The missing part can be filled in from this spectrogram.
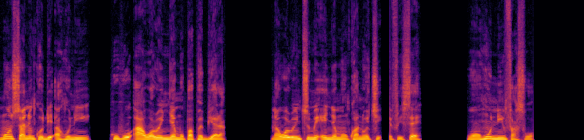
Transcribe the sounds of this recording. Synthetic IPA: mʊ̃˦n̩˨˦sã˨˦nɪ̃˦ŋ̩˦˨kʰo˨di˦ʔa˨ɦɔ˨nĩ˦ | hu˦ɦu˦o˦ʔa˨wɔ˨ɾɪ˦ɲ̩˦ɲɛ̃˦mʊ̃˨pʰa˦pʰa˦bi˦a˨ɾa̰˨ | nã˨wɔ˦ɾɪ˦n̩˦tʰũ˨mɪ̃˦ʔɛ˦ɲɛ̃˦mʊ̃˨ŋ̩˨kʷʰa˦nʊ̃˦æ˨t͡ɕʰi˦æ˨fi˨ɾi˨sɛ˦ | wɔ̃˨nɦʊ̃˦n̩˦nːĩ˦m̩˦fa˨sʊ˨ɔ˨

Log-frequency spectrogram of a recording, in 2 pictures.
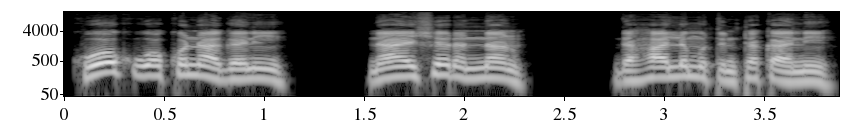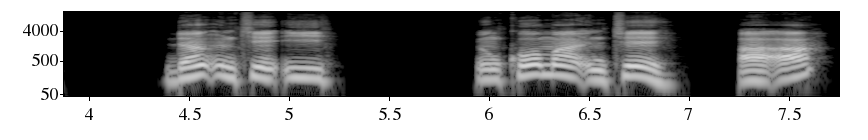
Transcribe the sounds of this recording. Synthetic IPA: kʷoː˦kʷʊ˨wa˦kʷʊ˦naː˨ɡɐ˦niː˦ | na˦ji˦ʃɪ˦ɽɪ˨nːɐ˦ŋ | da˨ɦaː˦lɪ˦mːʊ˨tʊ˨ntɐ˦kaː˨neː˦ | dɔ˦ŋʔɪ˦nt͡ʃeː˦˨ʔiː˦ | ʔɪ˨ŋkʷoː˦ma˨ʔɪ˨nt͡ʃeː˦˨ | ʔaː˨ʔa˨

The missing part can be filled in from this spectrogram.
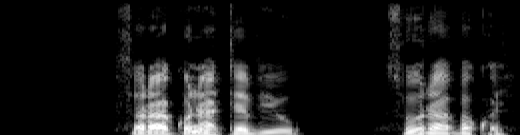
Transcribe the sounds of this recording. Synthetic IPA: sɐ˦ɾaː˦kʷʊ˦naː˨ta˨bɪ˦ju˦ | sʼuː˦ɽaː˨bɐ˦kʷa˨j

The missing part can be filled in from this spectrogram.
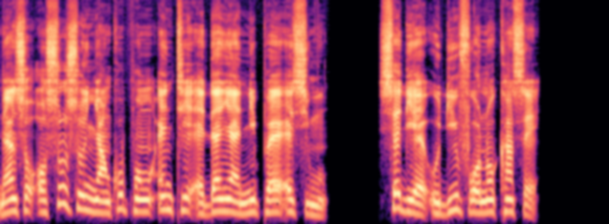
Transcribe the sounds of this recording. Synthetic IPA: nã˨n̩˦sʊ˨ʔɔ˨sʊ˦ɾʊ˦sʊ˦˨ɲã˨ŋkʰo˦pʰɔ̃˦nɛ˦n̩˦tʰɪ˦ʔɛ˨dã˦nã˨n̩˦nĩ˦pʰaː˦ʔæ˦si˨mũ˨ | sɛ˦dɪ˨ɛ˨ʔo˨di˦fʊ˨ɔ˦nʊ̃˦kʰã˦sɛ̰˨

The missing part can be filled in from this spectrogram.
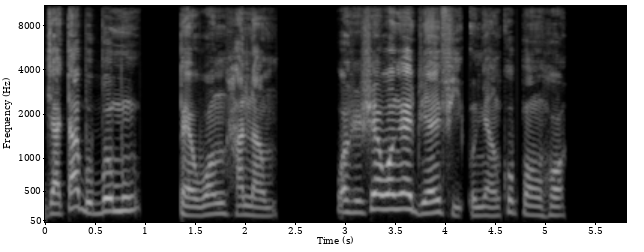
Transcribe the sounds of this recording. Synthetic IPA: d͡ʑa˨tʰa˦bo˨bo˦mũ˦ | pʰɛ˨wɔ̃˦nha˦nã˦m | wɔ˨ɕᶣɪ˨ɕᶣɛ˦wɔ̃˦næ˦dᶣɥã˦n˦fi˨ʔo˨ɲã˨ŋkʰo˦pʰɔ̃˦nɦɔ˦

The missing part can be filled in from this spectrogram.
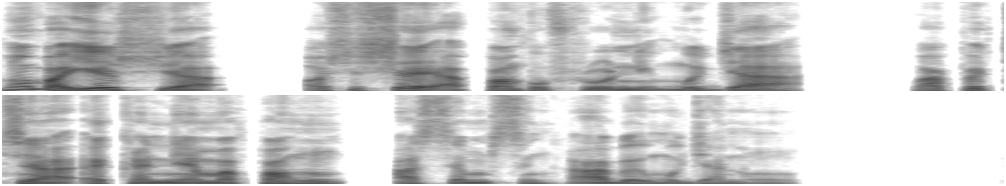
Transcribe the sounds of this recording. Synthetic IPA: mã˦ba˨je˦su˨a˨ | ɔ˦ɕɪ˦ɕɛ˦a˨pʰã˦mpʊ˨fɾʊ˨˦nɪ̃˨mũ˦d͡ʑa˦a̰˨ | wɔ˦a˦pɛ˦tʰɪ˦a˨ʔɛ˦kʰã˨nɪ̃˦ɛ˦mã˨pʰã˦hʊ̃˦a˦sɛ̃˨˦msɪ̃˨ŋhaː˦bæ˨mũ˦d͡ʑa̰˨nʊ̰̃˨˦ʊ̰̃˦

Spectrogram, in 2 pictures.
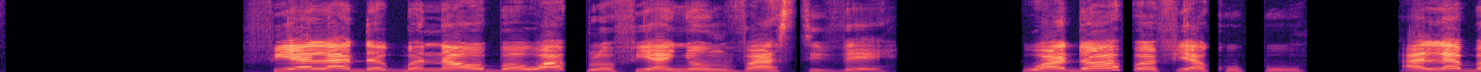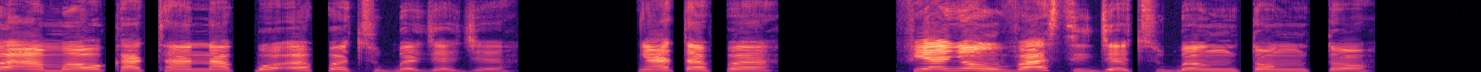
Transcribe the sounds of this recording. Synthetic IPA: fi˦a˨la˦ɖɛ˨ɡ͡bɛ˨nã˦wo˦bɛ˦wo˦a˦k͡plɔ˨fi˦a˨ɲɔ̃˦ŋũ˨va˦st̪i˨vɛ˨ | wo˨a˨ɖɔ˦ɛ˦ɸɛ˦fi˦a˨ku˦ku˦ | a˨lɛ˦bɛ˦a˨mɛ̃˨wo˦ka˦t̪ã˦nã˦k͡pɔ˦ʔɛ˦ɸɛ˦t̪u˨ɡ͡bɛ˨d͡ʒɛ˨d͡ʒɛ˦ | ɲã˦t̪ɛ˦ɸɛ˦ | fi˦a˨ɲɔ̃˦ŋũ˨va˦st̪i˨d͡ʒɛ˨t̪u˨ɡ͡bɛ˦ŋũ˦t̪ɔ˦ŋũ˦t̪ɔ˦

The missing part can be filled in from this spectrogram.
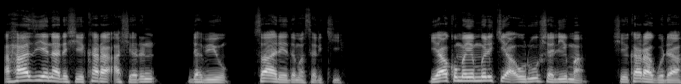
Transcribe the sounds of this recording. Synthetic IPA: ʔa˨ɦaː˦zi˨jɐ˦naː˨da˨ʃeː˨kɐ˦ɽa̰ː˨ʔa̰˨ʃɪ˨ɾɪ˦n | da˨bɪ˦ju˦ | saː˦ʔa˨da˨zɐ˦ma˨sɐ˦ɾkʲiː˦ | jaː˦kʷʊ˦ma˦ji˦mʊ˦lkʲiː˨ʔa˨ʔʊ˨ɽʊ˦ʃɐ˨liː˦maː˨ | ʃeː˨kɐ˦ɽaː˨ɡʷʊ˨daː˦

